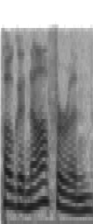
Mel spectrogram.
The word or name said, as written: pogonophoran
